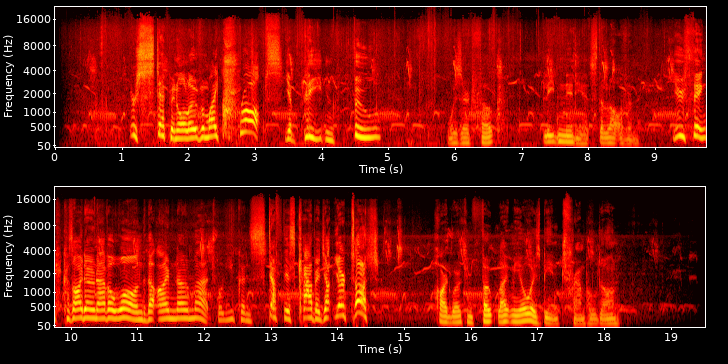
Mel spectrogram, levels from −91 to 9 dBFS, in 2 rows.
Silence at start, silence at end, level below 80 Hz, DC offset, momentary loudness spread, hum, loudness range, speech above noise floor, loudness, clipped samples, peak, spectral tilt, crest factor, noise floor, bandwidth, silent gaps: 0.4 s; 1.3 s; -70 dBFS; under 0.1%; 20 LU; none; 10 LU; 39 dB; -24 LUFS; under 0.1%; -8 dBFS; -3.5 dB/octave; 16 dB; -63 dBFS; 20 kHz; none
